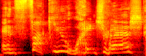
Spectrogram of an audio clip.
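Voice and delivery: high, slow mock outburst; woman hurling insults. Driver turns on the silent girlfriend, high mock-angry imitation. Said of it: "And she's like".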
